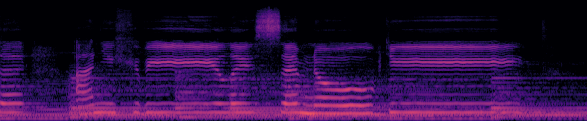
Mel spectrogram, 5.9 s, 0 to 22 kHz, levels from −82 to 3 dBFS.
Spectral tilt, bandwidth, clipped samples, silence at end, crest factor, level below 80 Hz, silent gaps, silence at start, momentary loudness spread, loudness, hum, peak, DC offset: -4 dB/octave; 16.5 kHz; under 0.1%; 0 s; 14 dB; -76 dBFS; none; 0 s; 10 LU; -36 LUFS; none; -22 dBFS; under 0.1%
